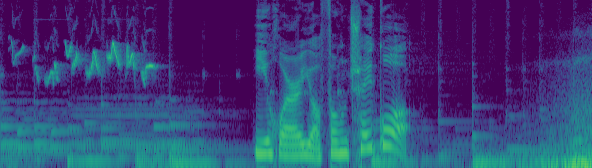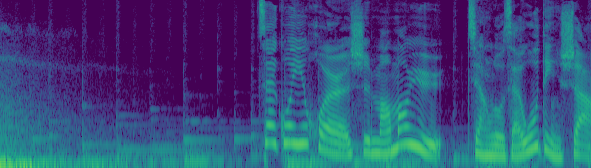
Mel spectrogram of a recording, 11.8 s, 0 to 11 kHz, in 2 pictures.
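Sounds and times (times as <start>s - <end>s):
birds singing outdoors: 0.0s - 2.0s
speech: 2.6s - 4.2s, 8.5s - 11.8s.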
